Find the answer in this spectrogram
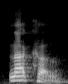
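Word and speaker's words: knuckle: এরপর রয়েছে নাখল, নাখল, নাখল। তাহলে এখানে দেখলে এন এর পূর্বে, প্রতিটি এন এর পূর্বে কে ছিল, কিন্তু তার উচ্চারণ হয়নি।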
